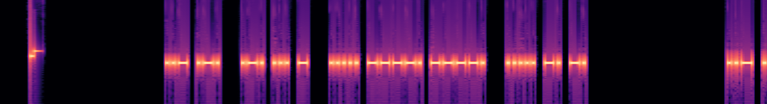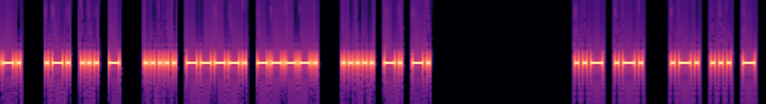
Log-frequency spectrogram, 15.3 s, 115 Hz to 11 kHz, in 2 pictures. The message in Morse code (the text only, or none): UR RST 599 5NN UR RST 599 5NN UR RST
